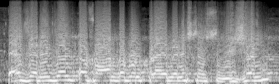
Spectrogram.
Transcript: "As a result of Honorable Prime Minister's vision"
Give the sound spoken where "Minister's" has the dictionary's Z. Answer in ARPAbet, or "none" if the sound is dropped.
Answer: S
